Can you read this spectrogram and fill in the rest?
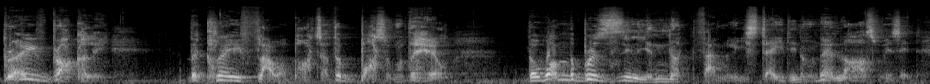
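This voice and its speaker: Brief: kindly old moustached elder, gravelly and unhurried, wide melodic lilt; a man plays him. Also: fairly low pitch, exaggerated voice. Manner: calm, soothing, unhurried. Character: wise old vegetable elder with silver moustache. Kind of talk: storybook character reading.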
